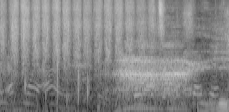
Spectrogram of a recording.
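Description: Hands rubbed together briskly close to the microphone: a fast, scratchy rustle of skin on skin during the first second or so, under Dutch TV-show talk.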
